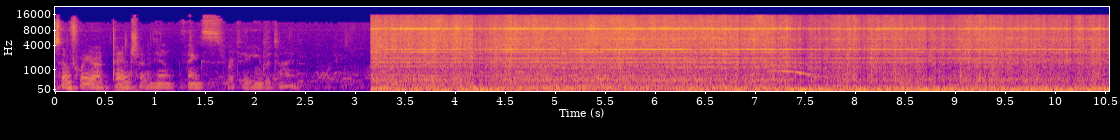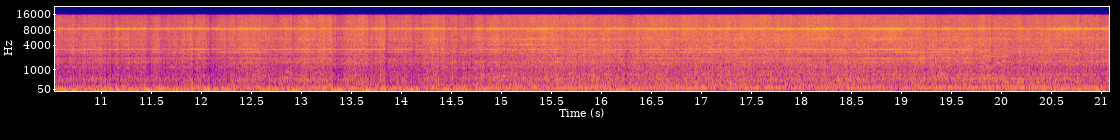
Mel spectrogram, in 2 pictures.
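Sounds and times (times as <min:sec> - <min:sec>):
jet turbine rumble and whine: 0:03.2 - 0:21.0.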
